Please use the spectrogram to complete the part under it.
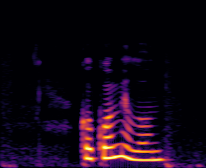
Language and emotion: Russian, neutral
